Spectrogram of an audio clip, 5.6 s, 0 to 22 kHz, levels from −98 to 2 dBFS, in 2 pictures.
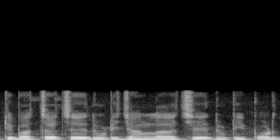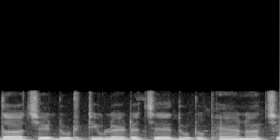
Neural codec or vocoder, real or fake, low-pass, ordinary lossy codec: none; real; none; none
